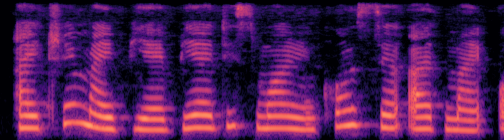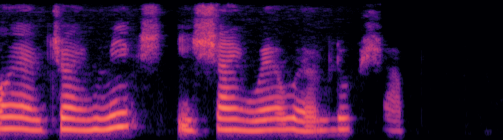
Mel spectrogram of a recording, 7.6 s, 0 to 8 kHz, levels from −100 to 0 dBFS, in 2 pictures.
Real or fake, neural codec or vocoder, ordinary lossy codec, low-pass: real; none; none; 7.2 kHz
